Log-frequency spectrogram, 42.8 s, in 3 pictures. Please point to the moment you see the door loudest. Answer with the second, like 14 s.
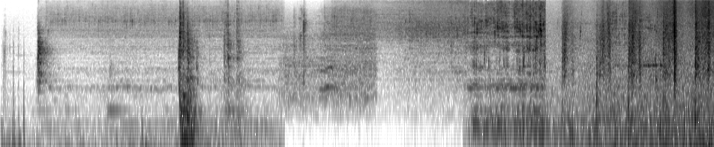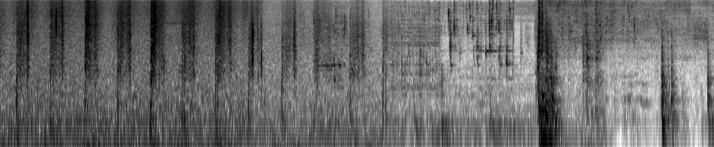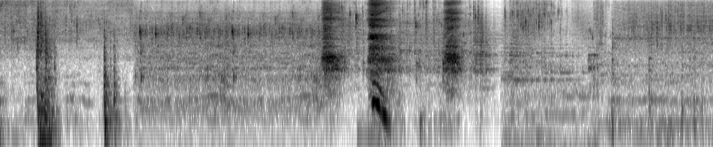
25 s.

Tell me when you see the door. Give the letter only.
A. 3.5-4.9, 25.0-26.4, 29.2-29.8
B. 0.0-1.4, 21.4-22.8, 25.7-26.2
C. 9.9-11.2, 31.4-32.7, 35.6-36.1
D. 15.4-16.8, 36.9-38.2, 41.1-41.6
A.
